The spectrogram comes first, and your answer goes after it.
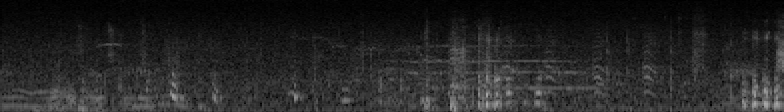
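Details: Nigerian Dwarf goats at breeding time, a doe in standing heat: scattered short bleats with a quavering, pulsed tone, the loudest burst in the middle and another at the end, with soft rustling between.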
